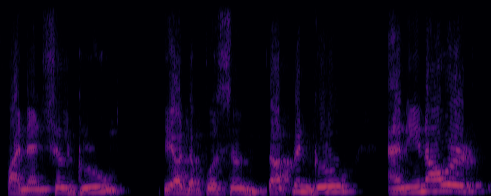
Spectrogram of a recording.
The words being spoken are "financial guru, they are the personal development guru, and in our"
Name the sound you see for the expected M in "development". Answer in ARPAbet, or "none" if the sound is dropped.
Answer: none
